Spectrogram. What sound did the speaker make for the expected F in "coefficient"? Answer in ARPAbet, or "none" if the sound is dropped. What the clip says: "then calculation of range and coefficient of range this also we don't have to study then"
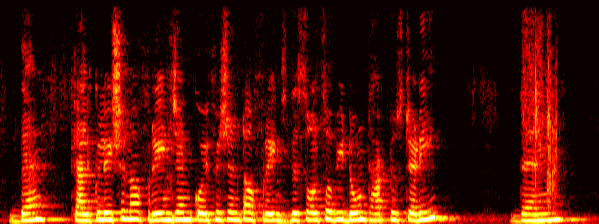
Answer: F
